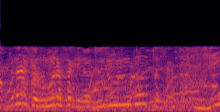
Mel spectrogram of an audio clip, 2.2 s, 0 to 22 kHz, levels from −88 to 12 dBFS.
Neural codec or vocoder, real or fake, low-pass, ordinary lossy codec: none; real; 7.2 kHz; AAC, 16 kbps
